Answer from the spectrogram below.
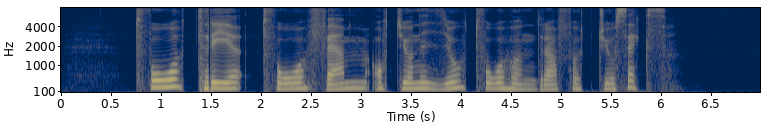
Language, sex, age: Swedish, female, 46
